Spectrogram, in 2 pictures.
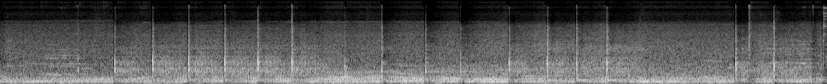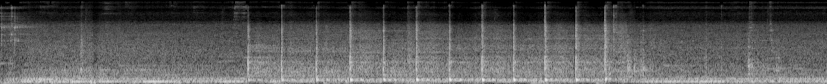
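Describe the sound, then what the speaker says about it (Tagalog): A rubber mallet knocks repeatedly on Yamaha Aerox 155 CVT parts during a cleaning job, with sharp, irregular thuds and taps close up, some in quick clusters and some spaced apart. "Gumamit lang ako dito ng rubber mallet."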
